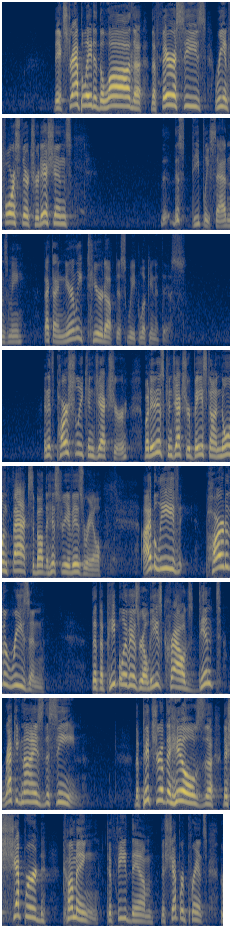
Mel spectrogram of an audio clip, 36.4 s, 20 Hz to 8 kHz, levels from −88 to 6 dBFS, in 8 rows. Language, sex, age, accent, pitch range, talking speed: English, male, 40-59, American, 145-230 Hz, 125 wpm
